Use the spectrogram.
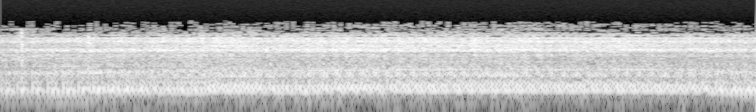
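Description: A motorboat engine idles loudly and steadily, a constant low mechanical rumble with a thrumming, vibrating drone that holds without pause throughout. No voices are heard.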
